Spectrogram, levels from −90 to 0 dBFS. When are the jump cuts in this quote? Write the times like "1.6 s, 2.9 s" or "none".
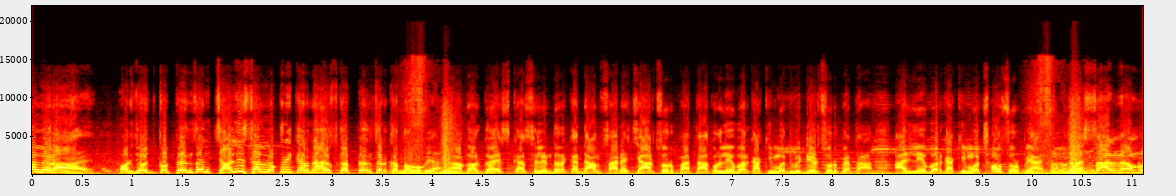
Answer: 4.1 s, 10.2 s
